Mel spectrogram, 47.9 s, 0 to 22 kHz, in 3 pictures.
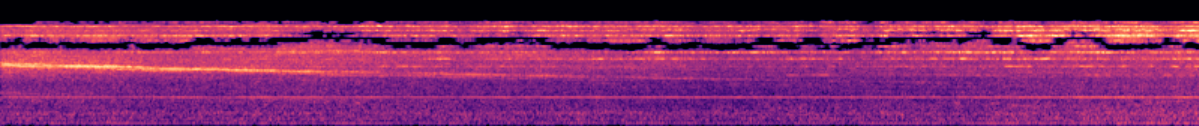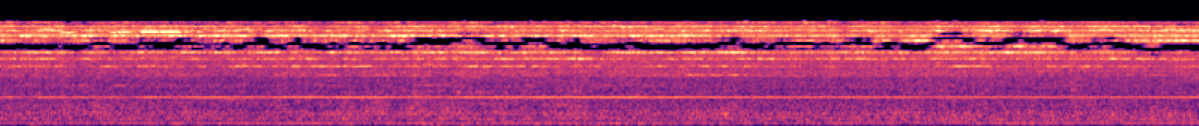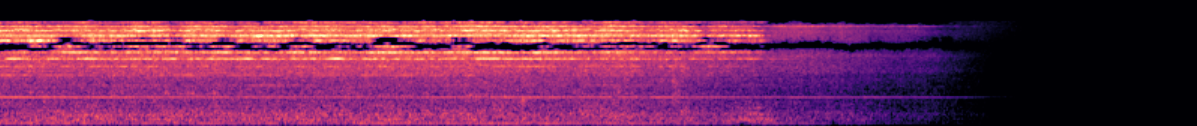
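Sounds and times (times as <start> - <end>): jet engine roar and whine: 0.0 - 45.4.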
